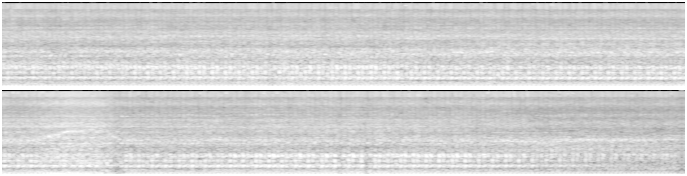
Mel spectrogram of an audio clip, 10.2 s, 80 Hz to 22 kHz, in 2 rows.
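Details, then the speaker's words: Triumph Tiger 900 GT at about 19,407 km, just after the 20,000 km service (filter cleaned, spark plugs replaced): even idle with a hollow open breathing note swelling on a blip, near the airbox; strange intake noise after service. "vou ligar aqui para vocês verem esse ronco esse barulho se dá para perceber vocês me fala"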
